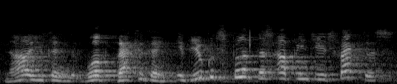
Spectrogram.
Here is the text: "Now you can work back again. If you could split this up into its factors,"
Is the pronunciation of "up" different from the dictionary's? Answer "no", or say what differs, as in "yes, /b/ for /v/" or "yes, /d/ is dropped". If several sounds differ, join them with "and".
no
